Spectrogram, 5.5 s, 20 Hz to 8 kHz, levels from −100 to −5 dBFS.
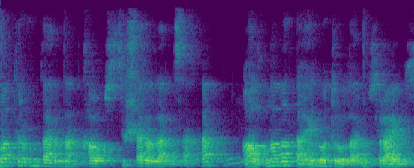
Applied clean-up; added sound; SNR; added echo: none; Bird; 19 dB; reverberation time 0.7 s.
